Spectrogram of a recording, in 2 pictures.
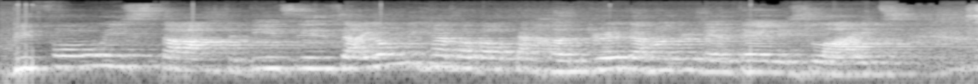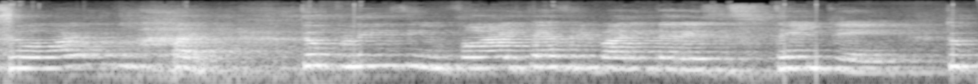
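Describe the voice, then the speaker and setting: High-voiced Brazilian woman giving a keynote. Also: lo-fi sound. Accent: Brazilian Portuguese. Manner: friendly, joking asides, frequent fillers. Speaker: keynote speaker. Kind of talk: conference keynote presentation. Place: large conference hall. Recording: roomy hall, distant from mic.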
